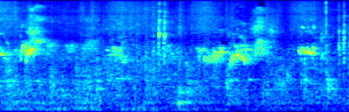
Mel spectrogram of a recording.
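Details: Flock of budgerigars, around fifty, in a cage during transfer to a bigger flight cage; scattered high chirps and scratchy warbles with fluttering wings and a low hum underneath.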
